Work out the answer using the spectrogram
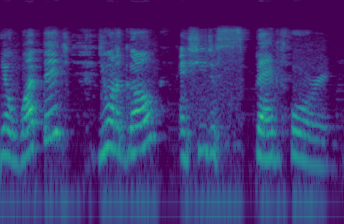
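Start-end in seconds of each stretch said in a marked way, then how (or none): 0.0-1.6 screamed delivery. Retelling screaming back at a driver who yelled from her window: imitating own screaming. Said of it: "I was screaming at her".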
